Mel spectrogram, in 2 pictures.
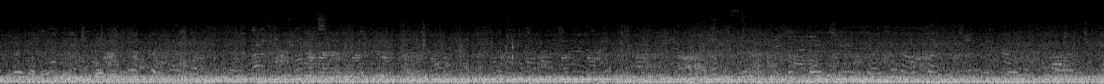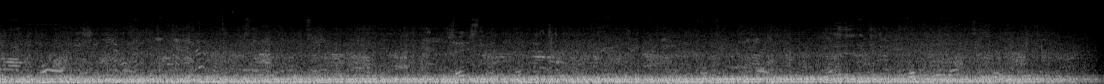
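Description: Steady low drone of a boat's engine heard on board, with background voices chattering; it fades out near the end.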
